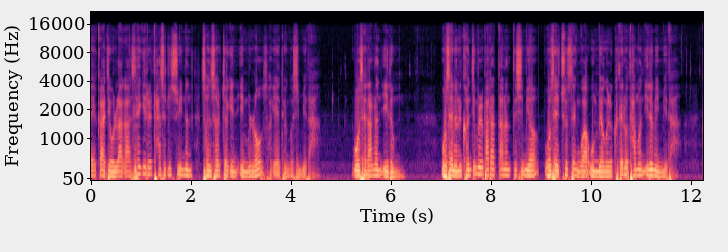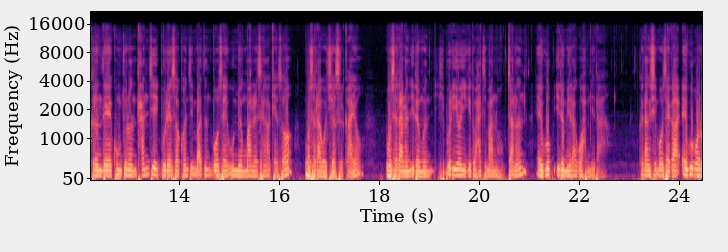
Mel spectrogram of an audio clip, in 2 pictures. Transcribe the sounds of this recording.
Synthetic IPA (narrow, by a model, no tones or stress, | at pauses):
ek͈ad͡ʑioɭːaɡasʰe̞ɡiɾɯɭtʰasʰiɾiɭs͈uinːɯn | sʰʌnsʰʌɭt͡ɕ͈ʌɡinimːuɭːosʰʌɡe̞̰dwe̞nɡʌɕʰimɲḭda̰ | mosʰe̞ɾanɯnḭɾɯmː | osʰe̞nɯnkʌnd͡ʑimɯɭpadat̚t͈anɯnt͈ɯɕʰimjʌmosʰe̞t͡ɕʰuɭs͈e̞ŋɡwaʔummːjʌŋɯɭkɯde̞ɾotʰamɯniɾɯmimɲḭda̰ | kɯɾʌnde̞koŋd͡ʑunɯntand͡ʑimuɾe̞sʰʌkʌnd͡ʑimba̰dɯnmosʰe̞ʔṵmmjʌŋmanɯɭsʰe̞ŋɡa̰kʰe̞sʰʌmosʰe̞ɾaɡot͡ɕiʌs͈ɯɭk͈ajo | mosʰe̞ɾanɯniɾɯmɯnçibuɾiʌiɡidohad͡ʑima̰nɸok̚t͡ɕ͈a̰nɯn | e̞ɡubiɾɯmiɾaɡoɦamɲḭda | kɯdaŋɕʰimosʰe̞ɡaʔeɡubɯɾo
